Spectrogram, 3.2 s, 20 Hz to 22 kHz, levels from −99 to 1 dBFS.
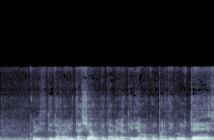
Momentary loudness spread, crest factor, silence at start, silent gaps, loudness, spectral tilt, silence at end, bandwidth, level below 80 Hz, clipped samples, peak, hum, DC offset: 8 LU; 14 dB; 0 s; none; -17 LUFS; -8.5 dB/octave; 0 s; 11 kHz; -50 dBFS; under 0.1%; -2 dBFS; none; under 0.1%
